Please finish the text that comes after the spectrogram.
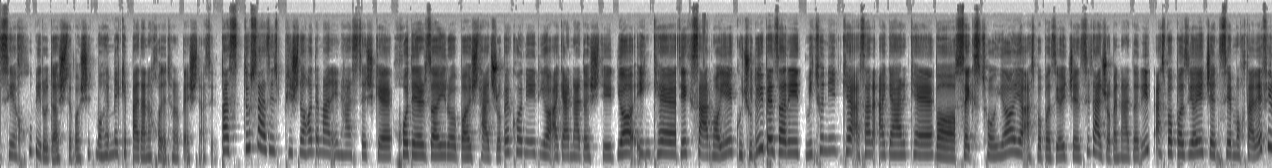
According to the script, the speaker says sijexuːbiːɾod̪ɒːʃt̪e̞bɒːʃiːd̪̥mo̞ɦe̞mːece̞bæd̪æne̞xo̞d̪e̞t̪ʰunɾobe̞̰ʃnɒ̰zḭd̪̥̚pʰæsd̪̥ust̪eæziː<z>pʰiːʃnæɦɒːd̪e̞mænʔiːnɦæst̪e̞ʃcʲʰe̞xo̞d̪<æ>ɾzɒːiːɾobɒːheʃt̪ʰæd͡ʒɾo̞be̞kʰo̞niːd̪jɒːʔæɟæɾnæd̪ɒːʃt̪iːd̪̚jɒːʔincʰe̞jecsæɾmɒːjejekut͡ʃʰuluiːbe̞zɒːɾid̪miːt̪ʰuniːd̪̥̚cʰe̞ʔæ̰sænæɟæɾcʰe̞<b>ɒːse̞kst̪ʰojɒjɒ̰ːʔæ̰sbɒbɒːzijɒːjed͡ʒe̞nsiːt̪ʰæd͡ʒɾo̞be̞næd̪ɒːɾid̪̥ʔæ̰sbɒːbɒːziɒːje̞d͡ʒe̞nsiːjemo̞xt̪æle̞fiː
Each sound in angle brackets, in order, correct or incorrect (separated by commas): correct, incorrect, correct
